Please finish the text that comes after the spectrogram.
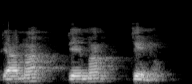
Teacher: El aire sale por la punta de la lengua en lugar de salir por los lados. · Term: yeísmo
